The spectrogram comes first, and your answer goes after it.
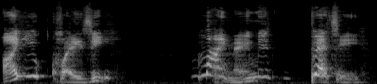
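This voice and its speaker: A man voicing an indignant female mountain monster in a shrill, over-the-top falsetto for a children's storybook. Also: wildly swooping pitch, takes it slowly, vocal fry, sharp tone, full character voice.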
